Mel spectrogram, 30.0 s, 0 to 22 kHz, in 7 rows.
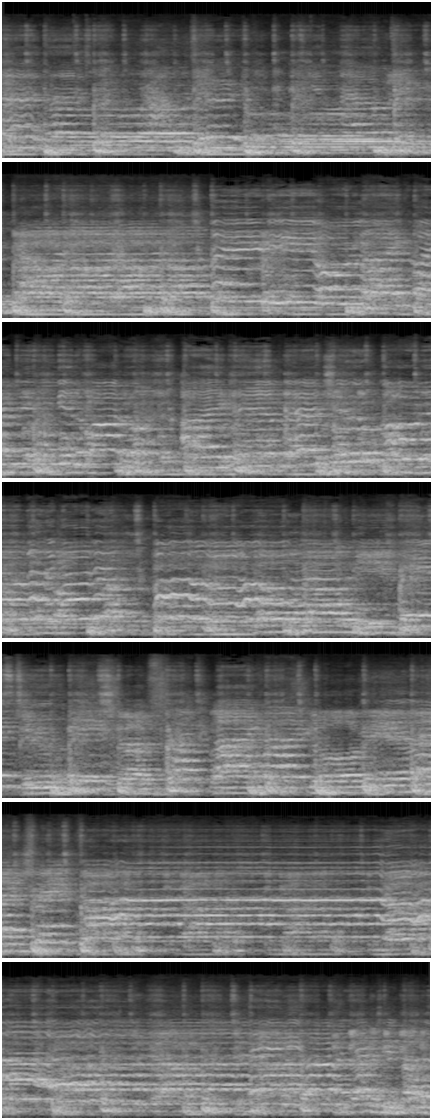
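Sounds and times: female lead vocal: 0.0 - 20.3, 21.3 - 30.0
beatboxed percussion: 0.0 - 30.0
layered backing vocals: 0.0 - 30.0.

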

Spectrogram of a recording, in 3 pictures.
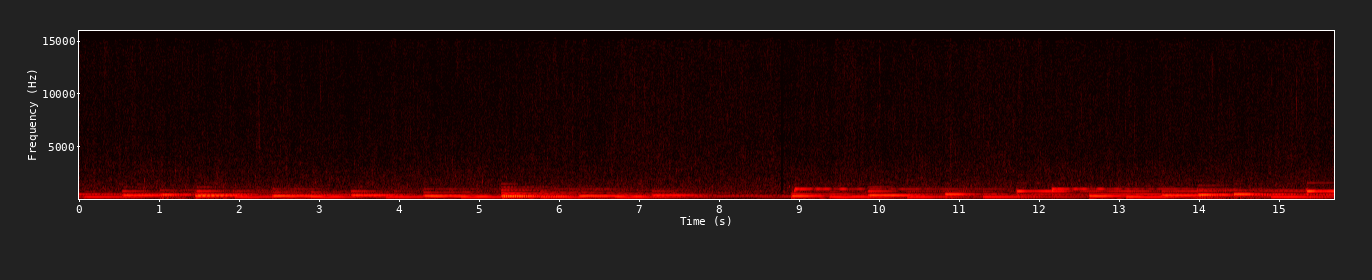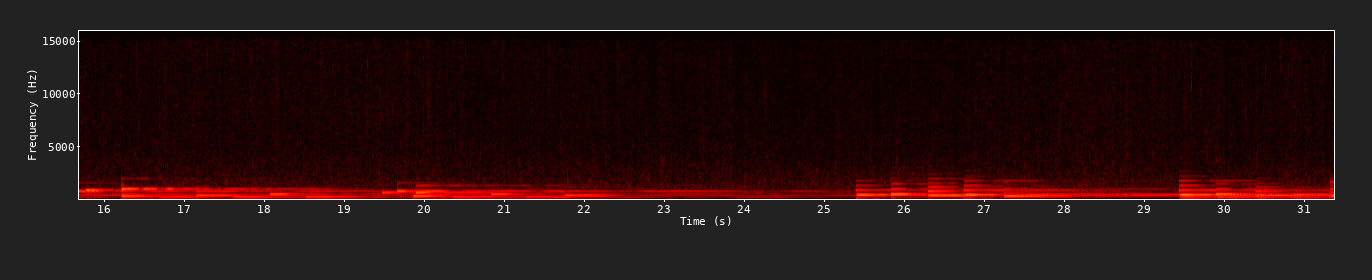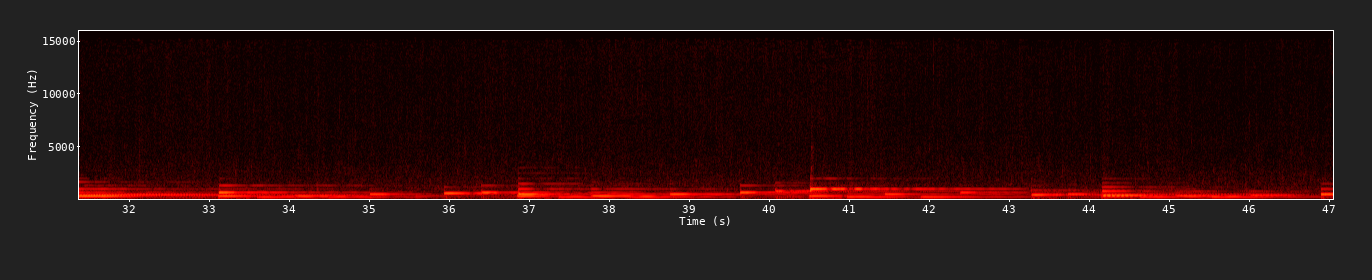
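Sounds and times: flowing stream hiss: 0.0 - 47.0
slow soft piano music: 0.0 - 47.0.

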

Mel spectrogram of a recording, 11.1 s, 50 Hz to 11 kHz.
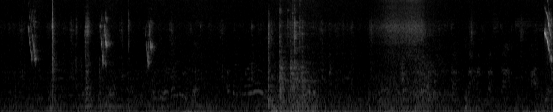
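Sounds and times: budgerigar chirping: 0.5 - 0.8, 2.0 - 2.2, 2.9 - 3.2.

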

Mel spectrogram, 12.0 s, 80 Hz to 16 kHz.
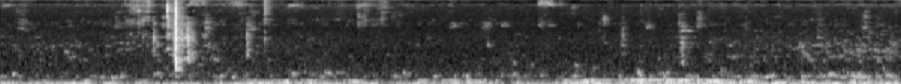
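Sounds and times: steady low hum: 0.0 - 12.0
book pages rustling: 1.8 - 3.4.

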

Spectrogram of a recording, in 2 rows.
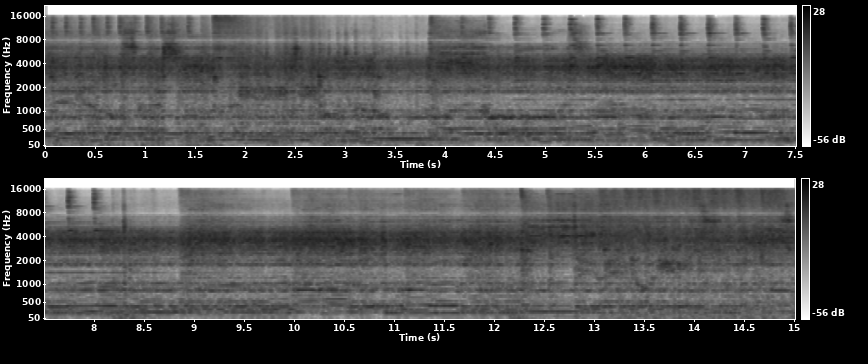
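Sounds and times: death metal band playing live: 0.0 - 15.0
drum kit beat: 0.0 - 15.0.

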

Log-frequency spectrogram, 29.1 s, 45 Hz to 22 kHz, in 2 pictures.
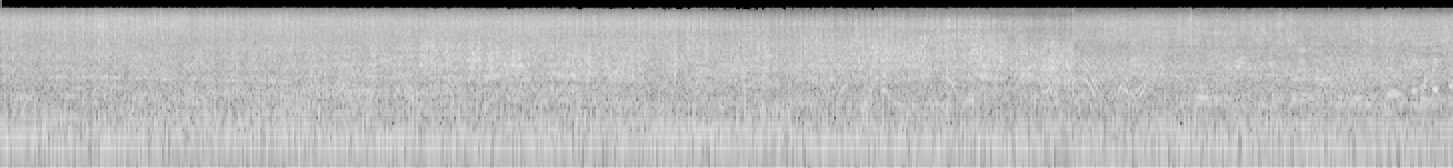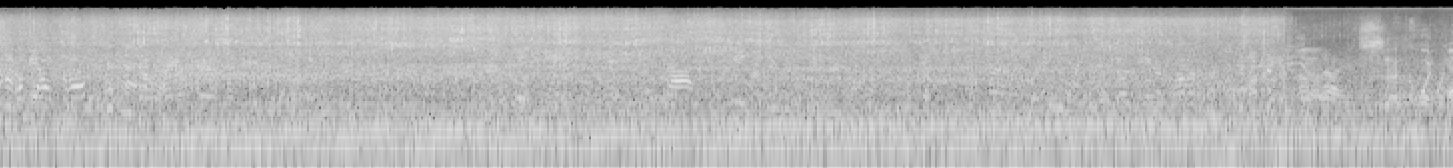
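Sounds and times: indistinct crowd voices: 0.0 - 29.0
piston aircraft engines droning: 0.0 - 29.0.

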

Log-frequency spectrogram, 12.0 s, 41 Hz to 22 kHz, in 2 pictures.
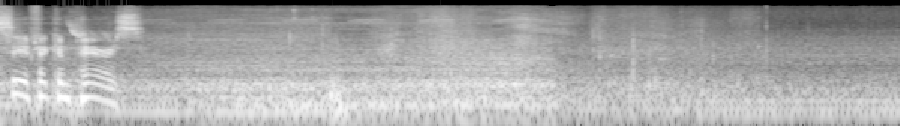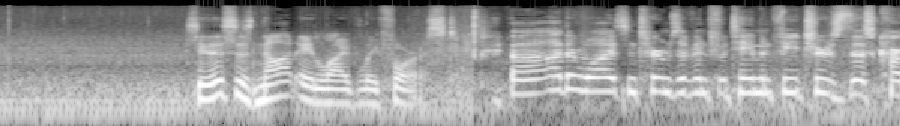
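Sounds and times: steady low hum: 0.0 - 9.4.

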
